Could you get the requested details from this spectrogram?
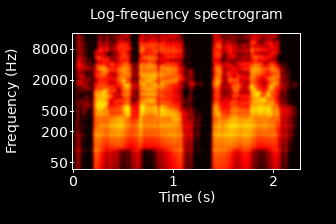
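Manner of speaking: very loud, booming voice with full commanding authority.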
